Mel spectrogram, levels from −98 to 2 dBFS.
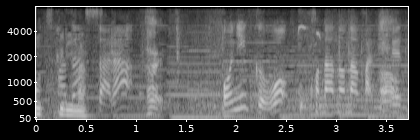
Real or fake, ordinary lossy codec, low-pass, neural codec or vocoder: real; none; 7.2 kHz; none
